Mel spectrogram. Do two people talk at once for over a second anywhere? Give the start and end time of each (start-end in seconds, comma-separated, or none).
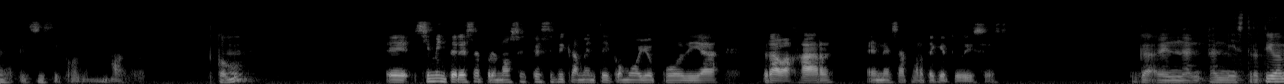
none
